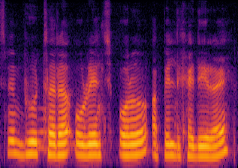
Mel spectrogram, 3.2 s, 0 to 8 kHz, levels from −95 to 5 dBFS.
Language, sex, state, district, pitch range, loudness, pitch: Hindi, male, Arunachal Pradesh, Longding, 150-170 Hz, -15 LUFS, 155 Hz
